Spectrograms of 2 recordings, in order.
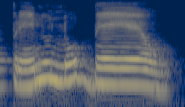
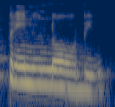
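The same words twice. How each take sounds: First: The stress in Nobel is on the last syllable. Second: The stress in Nobel is on the first syllable. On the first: The speaker calls it right. "a sílaba tônica é a última" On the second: The speaker calls it wrong. "Não é prêmio Nobel"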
